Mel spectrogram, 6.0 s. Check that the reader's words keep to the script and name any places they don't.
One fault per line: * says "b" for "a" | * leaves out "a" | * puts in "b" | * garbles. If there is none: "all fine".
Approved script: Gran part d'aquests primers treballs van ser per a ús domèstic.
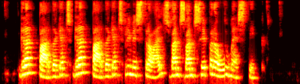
* puts in "gran part d'aquests"
* puts in "van"
* leaves out "ús"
